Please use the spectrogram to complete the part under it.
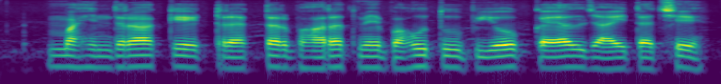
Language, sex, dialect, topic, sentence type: Maithili, male, Southern/Standard, agriculture, statement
